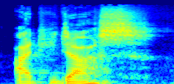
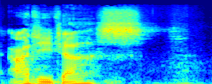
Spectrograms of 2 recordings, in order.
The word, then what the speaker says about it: Adidas: And they've got a generation Adidas. I'm going to say Adidas, not Adidas.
